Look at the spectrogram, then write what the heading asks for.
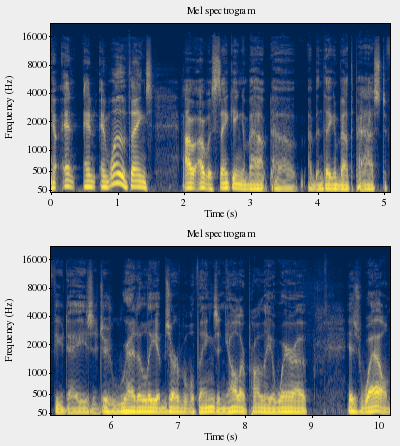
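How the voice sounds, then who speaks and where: Speaking in a Texas accent at a fairly quick pace, a man has a very deep, low pitch, a relaxed, dark, mellow tone, ordinary pitch variation and a dry, close sound with no echo. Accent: Texas Southern US. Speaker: radio host. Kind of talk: casual newsreading-style show opening, informal address to listeners. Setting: streaming radio show, solo. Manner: relaxed, folksy, conversational.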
